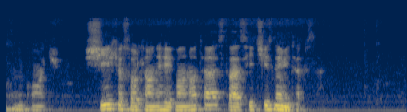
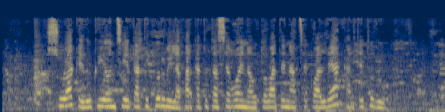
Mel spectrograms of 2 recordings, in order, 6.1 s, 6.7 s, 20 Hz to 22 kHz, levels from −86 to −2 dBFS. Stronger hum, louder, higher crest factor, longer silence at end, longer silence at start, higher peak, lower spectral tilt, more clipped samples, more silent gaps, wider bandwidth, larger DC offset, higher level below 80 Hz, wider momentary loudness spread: neither; about the same, -22 LUFS vs -23 LUFS; about the same, 18 dB vs 16 dB; first, 1.55 s vs 0 s; about the same, 0.1 s vs 0.05 s; first, -4 dBFS vs -8 dBFS; first, -7.5 dB/octave vs -3.5 dB/octave; neither; neither; about the same, 10.5 kHz vs 11.5 kHz; neither; about the same, -52 dBFS vs -52 dBFS; second, 16 LU vs 19 LU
